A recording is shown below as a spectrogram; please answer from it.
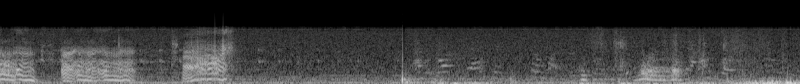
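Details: Two Chihuahuas playing tug of war, one turning fierce in play; bursts of harsh, buzzy growling about a second long, repeated several times, with quieter snarls and rustling between them.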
